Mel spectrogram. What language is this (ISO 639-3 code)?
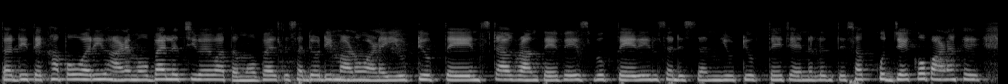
snd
